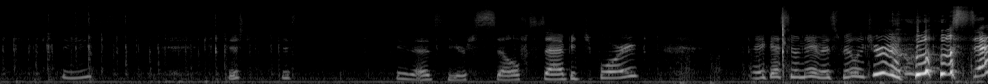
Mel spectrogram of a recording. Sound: laugh

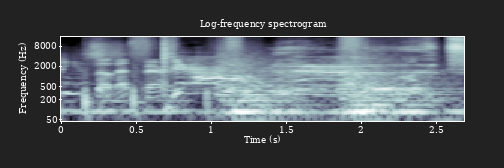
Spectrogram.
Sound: grunting

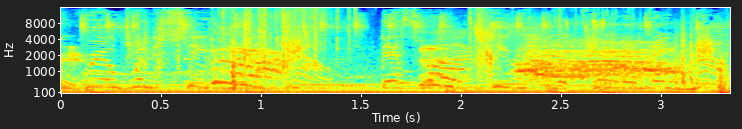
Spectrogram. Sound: bone snapping; grunts and screams

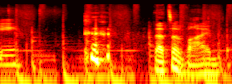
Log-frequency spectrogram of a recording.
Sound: chortles

